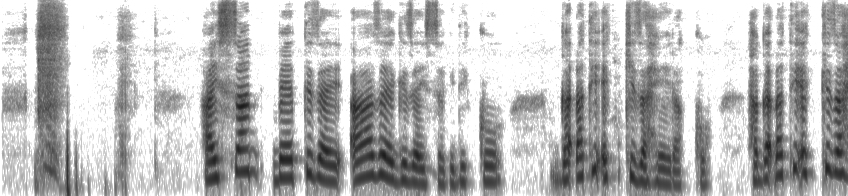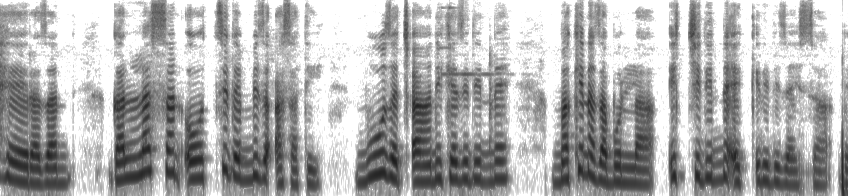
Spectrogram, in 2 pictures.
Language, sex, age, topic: Gamo, female, 25-35, government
